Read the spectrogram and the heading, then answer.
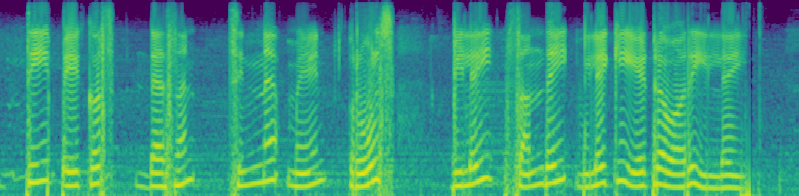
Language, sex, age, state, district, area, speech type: Tamil, female, 18-30, Tamil Nadu, Tiruvarur, rural, read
